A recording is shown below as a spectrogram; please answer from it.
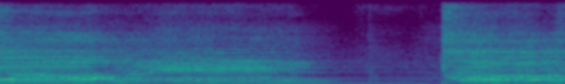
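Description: Lead and chorus voices sing long held notes over a steady instrumental accompaniment. The chord breaks off briefly near the end and a new one comes in.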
